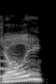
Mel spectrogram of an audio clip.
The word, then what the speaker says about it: Jolie: I was mad that we couldn't call him Jolly because his name's pronounced Jolie.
